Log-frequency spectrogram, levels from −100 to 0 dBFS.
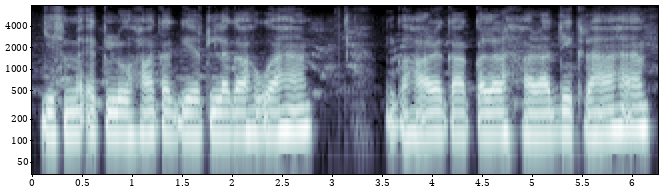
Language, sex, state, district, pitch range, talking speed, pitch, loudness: Hindi, male, Bihar, Patna, 125-135 Hz, 145 wpm, 130 Hz, -13 LUFS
